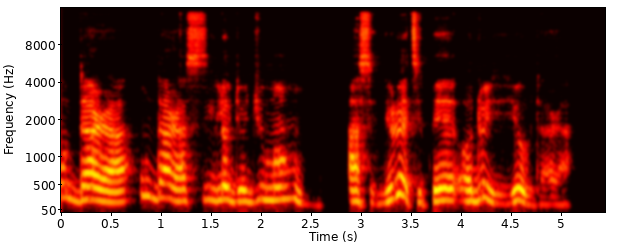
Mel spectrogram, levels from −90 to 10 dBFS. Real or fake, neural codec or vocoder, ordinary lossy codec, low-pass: fake; vocoder, 48 kHz, 128 mel bands, Vocos; none; 14.4 kHz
